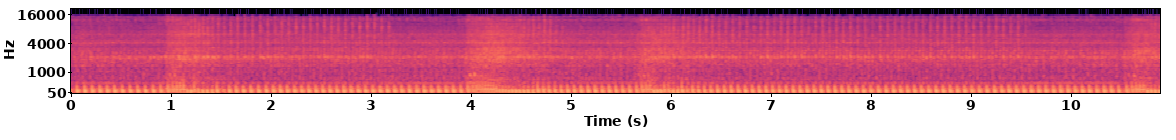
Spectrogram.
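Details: Scrambler 400 X / Speed 400 single at idle: a steady, quick thump of about three and a half beats a second with a clattery edge. Abnormal engine noise, source unclear.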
